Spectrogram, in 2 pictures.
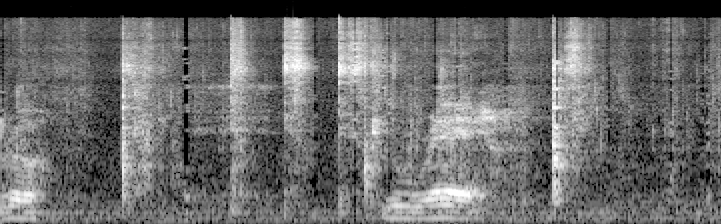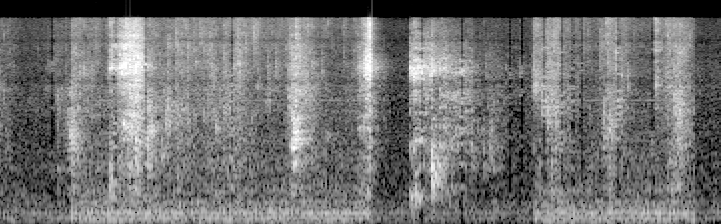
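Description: Chicken pieces being mixed by hand with a puree in a stainless steel mixing bowl: wet stirring with scattered clinks and knocks against the metal bowl. A short hum or murmur of a man's voice about three seconds in.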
